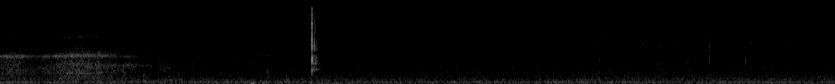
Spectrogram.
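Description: Quiet lakeside ambience with faint, short bird chirps, broken once about three seconds in by a single sharp click.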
